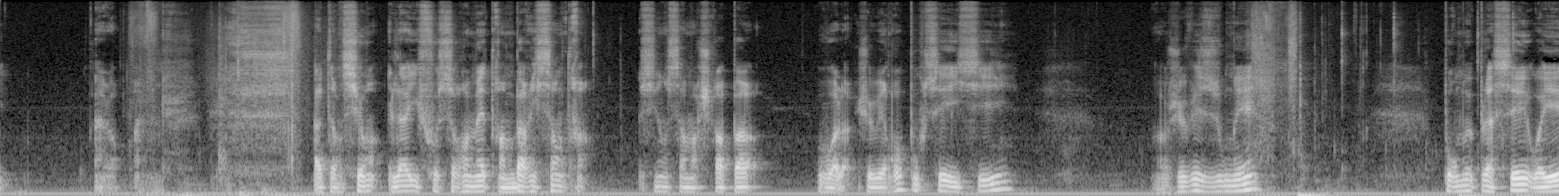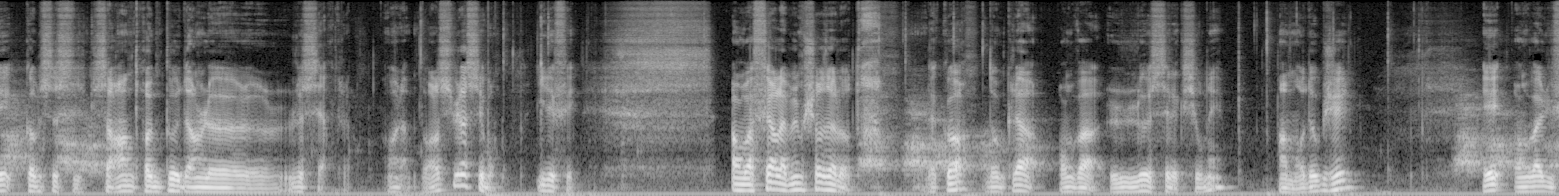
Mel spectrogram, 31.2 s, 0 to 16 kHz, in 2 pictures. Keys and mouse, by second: 2.4 ctrl+z, 4.5-5.6 drag, 6.9-8.8 drag, 10.1-12.4 drag, 13.4 shift+middle click, 14.8 shift+middle click, 20.7 shift+middle click, 21.3 Tab, 22.6-24.4 middle drag, 24.7-25.2 shift+middle drag, 27.6 click, 28.3 Tab, 29.0 Tab, 29.5-31.1 middle drag.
